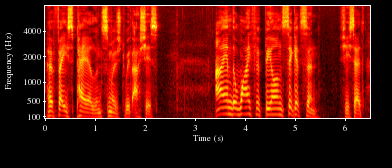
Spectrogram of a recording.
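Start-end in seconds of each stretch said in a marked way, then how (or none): 3.4-5.4 proud and higher, head held up; defiant. A narrator's reading. The widow defying the warlord, proudly higher. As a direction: answer him with defiance. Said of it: "stared back at Scully defiantly".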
